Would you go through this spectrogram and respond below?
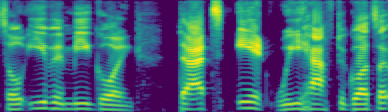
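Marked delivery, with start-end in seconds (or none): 1.3-2.9 put-on raised voice, louder, higher pitch. Recalling own words to Olivia, retelling a raised voice. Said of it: "any raised voice is yelling".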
